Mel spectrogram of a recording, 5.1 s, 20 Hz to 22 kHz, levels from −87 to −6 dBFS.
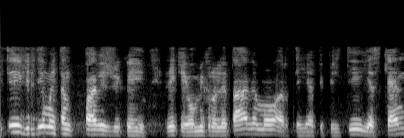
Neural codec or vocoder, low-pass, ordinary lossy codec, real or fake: none; 5.4 kHz; MP3, 32 kbps; real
